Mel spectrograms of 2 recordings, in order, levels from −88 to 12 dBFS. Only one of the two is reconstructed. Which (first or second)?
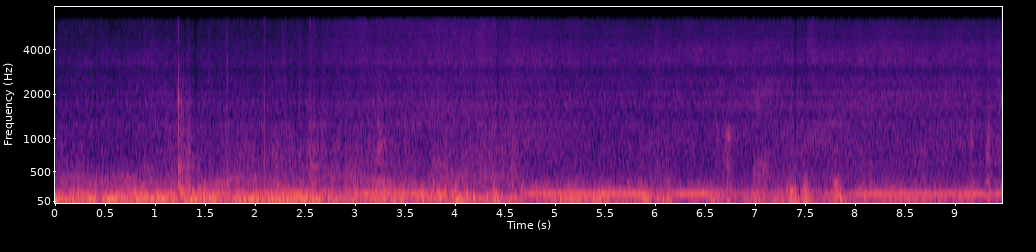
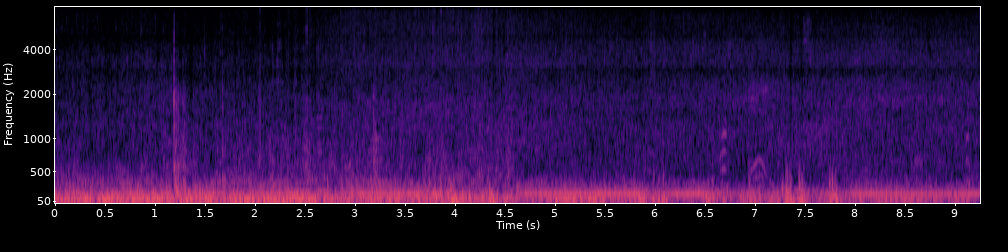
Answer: first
